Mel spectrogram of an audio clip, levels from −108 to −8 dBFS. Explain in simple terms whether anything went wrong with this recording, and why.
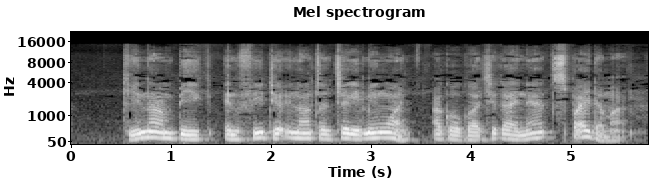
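Yes, the s sounds come out gritty and lispy the whole way through, likely from HE-AAC compression faking the treble.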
